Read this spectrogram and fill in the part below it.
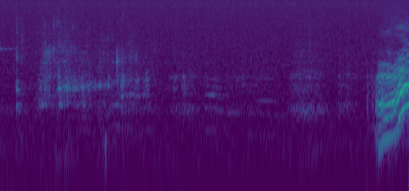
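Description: Milk glugs as it is poured from a jug.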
